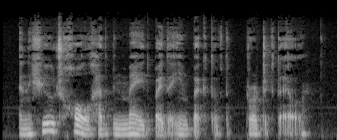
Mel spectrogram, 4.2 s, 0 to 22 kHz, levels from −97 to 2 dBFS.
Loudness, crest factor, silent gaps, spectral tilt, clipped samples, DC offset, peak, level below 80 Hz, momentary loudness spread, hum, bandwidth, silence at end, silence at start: -28 LUFS; 18 dB; none; -4.5 dB/octave; under 0.1%; under 0.1%; -10 dBFS; -60 dBFS; 14 LU; none; 15 kHz; 0.35 s; 0.25 s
